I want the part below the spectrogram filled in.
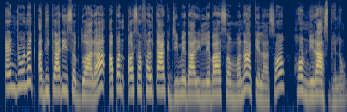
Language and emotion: Maithili, disgusted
